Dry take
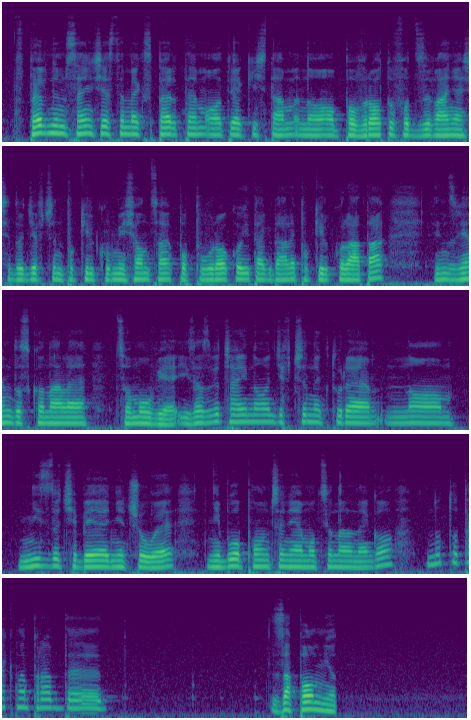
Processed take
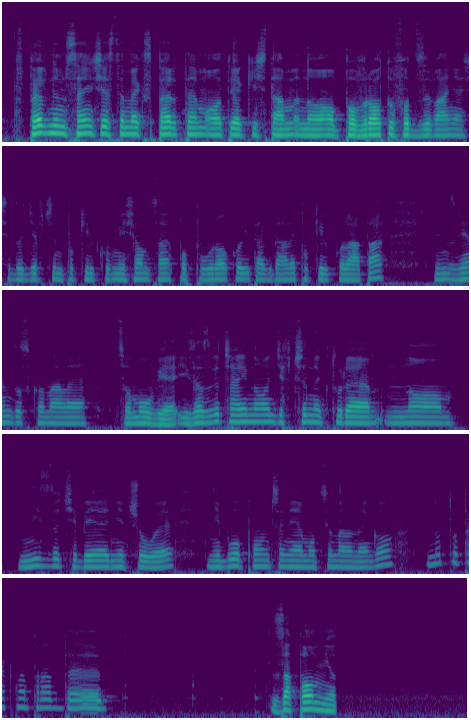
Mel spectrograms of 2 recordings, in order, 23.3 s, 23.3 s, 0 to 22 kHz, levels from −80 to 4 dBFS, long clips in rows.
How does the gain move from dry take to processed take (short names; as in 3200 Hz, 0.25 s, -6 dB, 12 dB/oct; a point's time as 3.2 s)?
4.03 s -5.5 dB
4.6 s -18 dB
10.16 s -18 dB
10.99 s -10.5 dB
13.26 s -10.5 dB
14.41 s -17.5 dB
19.1 s -17.5 dB
19.63 s -10 dB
